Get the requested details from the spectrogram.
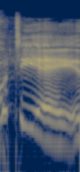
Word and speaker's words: Gautier: As Luke has said in the multiple times they've talked about it, he always calls it Gautier. And I'm like, no, got milk? – It's Gautier.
